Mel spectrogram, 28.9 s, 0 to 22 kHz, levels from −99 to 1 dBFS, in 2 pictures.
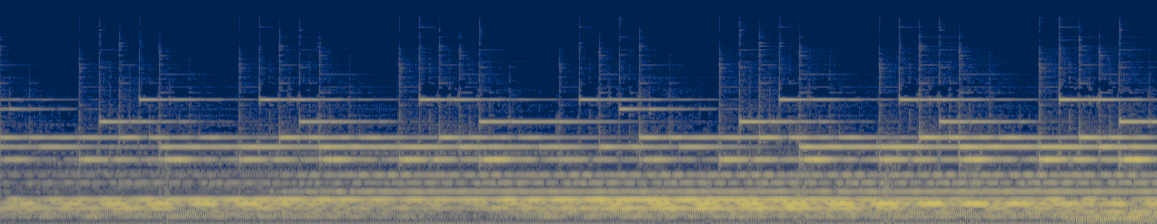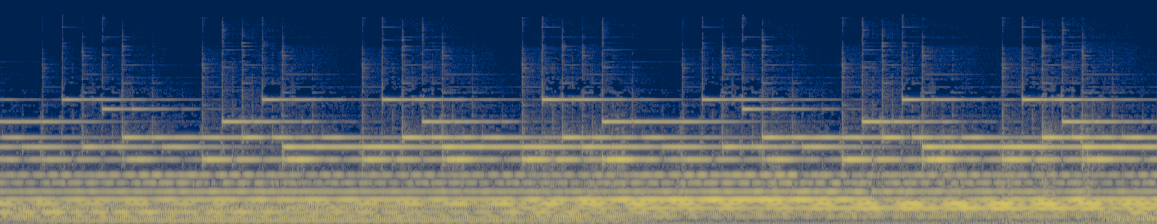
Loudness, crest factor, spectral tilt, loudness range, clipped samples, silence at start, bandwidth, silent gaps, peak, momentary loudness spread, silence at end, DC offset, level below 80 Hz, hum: -20 LUFS; 12 dB; -7 dB/octave; 8 LU; under 0.1%; 0 s; 7 kHz; none; -8 dBFS; 9 LU; 0 s; 0.4%; -40 dBFS; none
